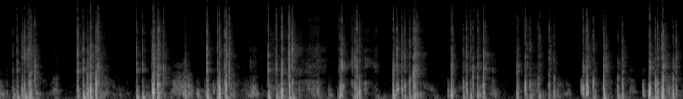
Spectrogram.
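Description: Long pink nails and fingertips scratch and tap the surface of a hollow, empty-looking white Pandora paper shopping bag with black rope handles, held upright close to the microphone. Quick bursts of dry, crinkly papery scratching and tapping come in rapid clusters separated by short pauses, with a soft, full low end and little ring.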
